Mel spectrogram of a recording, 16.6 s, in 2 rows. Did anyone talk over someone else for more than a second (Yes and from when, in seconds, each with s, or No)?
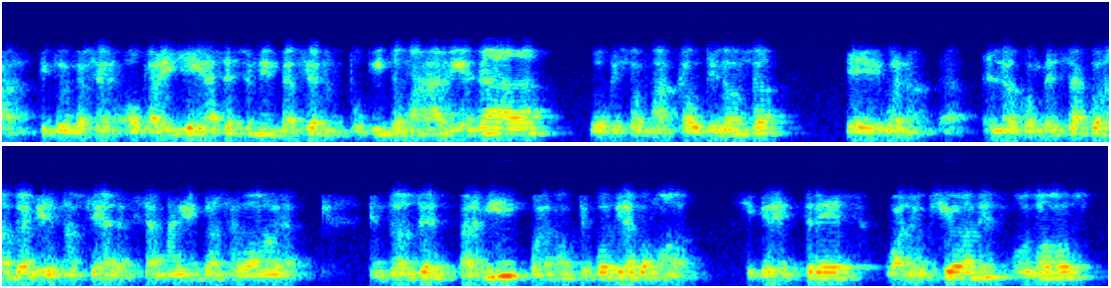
No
